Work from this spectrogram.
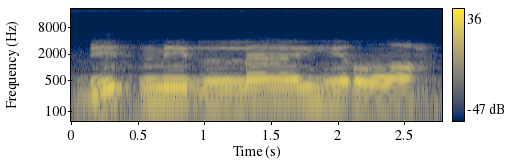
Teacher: Ro itu di pinggir ujung lidah harus ada getaran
